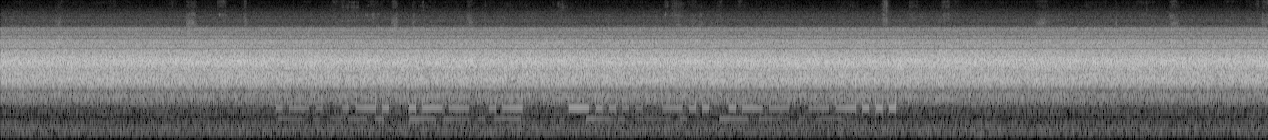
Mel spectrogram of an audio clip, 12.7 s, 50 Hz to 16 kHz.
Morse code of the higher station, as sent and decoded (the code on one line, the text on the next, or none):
.-. .-. .-- .- / -.... -.. .-- --...
RRWA 6DW7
